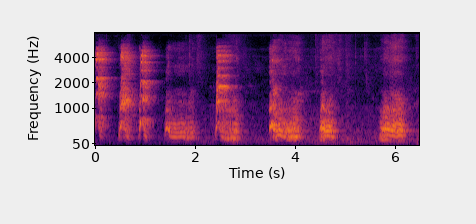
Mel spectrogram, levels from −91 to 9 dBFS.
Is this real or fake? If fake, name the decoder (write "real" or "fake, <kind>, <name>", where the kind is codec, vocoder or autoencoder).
real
